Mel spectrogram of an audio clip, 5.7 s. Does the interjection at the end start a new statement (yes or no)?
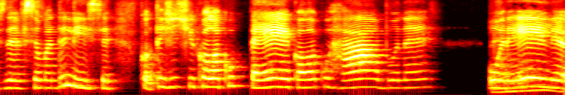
yes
